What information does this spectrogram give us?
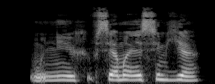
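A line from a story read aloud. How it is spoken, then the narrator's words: Moaning. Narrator (Russian): простонала Молли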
